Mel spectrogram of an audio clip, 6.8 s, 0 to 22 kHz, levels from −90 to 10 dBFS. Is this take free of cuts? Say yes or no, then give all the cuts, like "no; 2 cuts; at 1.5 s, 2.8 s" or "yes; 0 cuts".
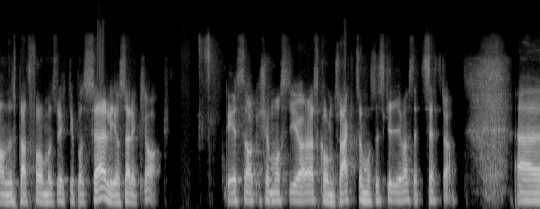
yes; 0 cuts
